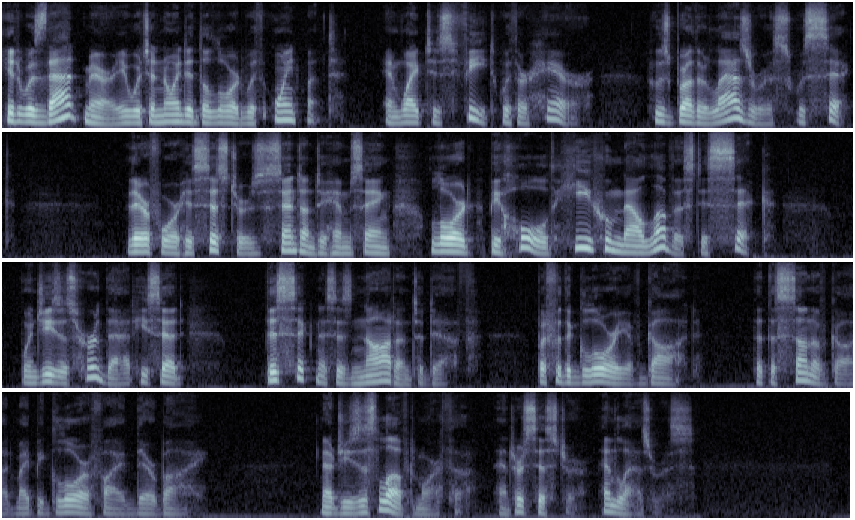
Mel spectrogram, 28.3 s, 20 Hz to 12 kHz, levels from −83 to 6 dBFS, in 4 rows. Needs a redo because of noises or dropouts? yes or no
no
